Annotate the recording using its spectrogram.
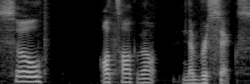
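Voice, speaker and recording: A man with a non-native accent, bright, sharp tone and ordinary pitch variation, in a dry, close sound with no echo on a very clean recording with a silent background. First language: not English. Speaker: YouTuber. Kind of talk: opinion monologue. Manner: halting.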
